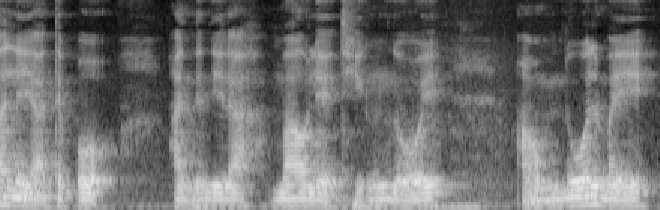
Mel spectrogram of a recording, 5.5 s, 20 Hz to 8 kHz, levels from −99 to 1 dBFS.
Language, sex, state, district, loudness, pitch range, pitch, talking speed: Mizo, male, Mizoram, Aizawl, -17 LUFS, 90-95 Hz, 95 Hz, 175 wpm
